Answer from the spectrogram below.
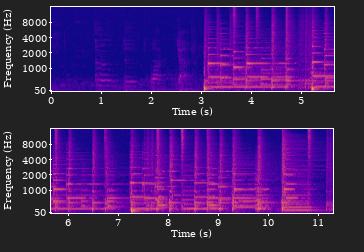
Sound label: Blackberry rag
